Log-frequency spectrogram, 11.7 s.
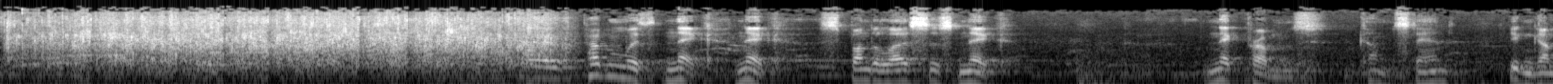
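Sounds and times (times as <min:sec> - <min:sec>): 
audience applause: 0:00.0 - 0:04.4
speech: 0:04.4 - 0:07.7, 0:09.0 - 0:11.6.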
